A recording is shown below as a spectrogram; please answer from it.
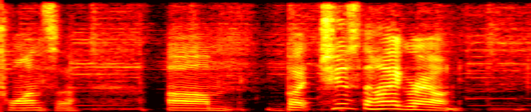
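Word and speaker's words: Sun Tzu: It's spelled S-U-N, I believe X-U or Z-U, but it's pronounced Schwanza.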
